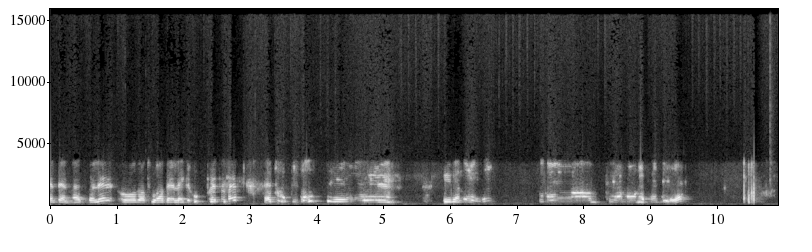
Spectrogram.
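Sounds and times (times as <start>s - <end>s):
speech: 0.0s - 5.3s, 5.9s - 6.7s, 7.4s - 9.6s
thin band-limited caller's voice over telephone line: 0.0s - 6.7s, 7.4s - 9.6s
brief crackle of noise: 1.4s - 10.9s.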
